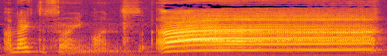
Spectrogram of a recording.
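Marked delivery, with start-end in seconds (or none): 1.1-2.9 high, loud sudden shout; startled shout. Real, not acted. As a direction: yell in surprise. Startled yell.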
